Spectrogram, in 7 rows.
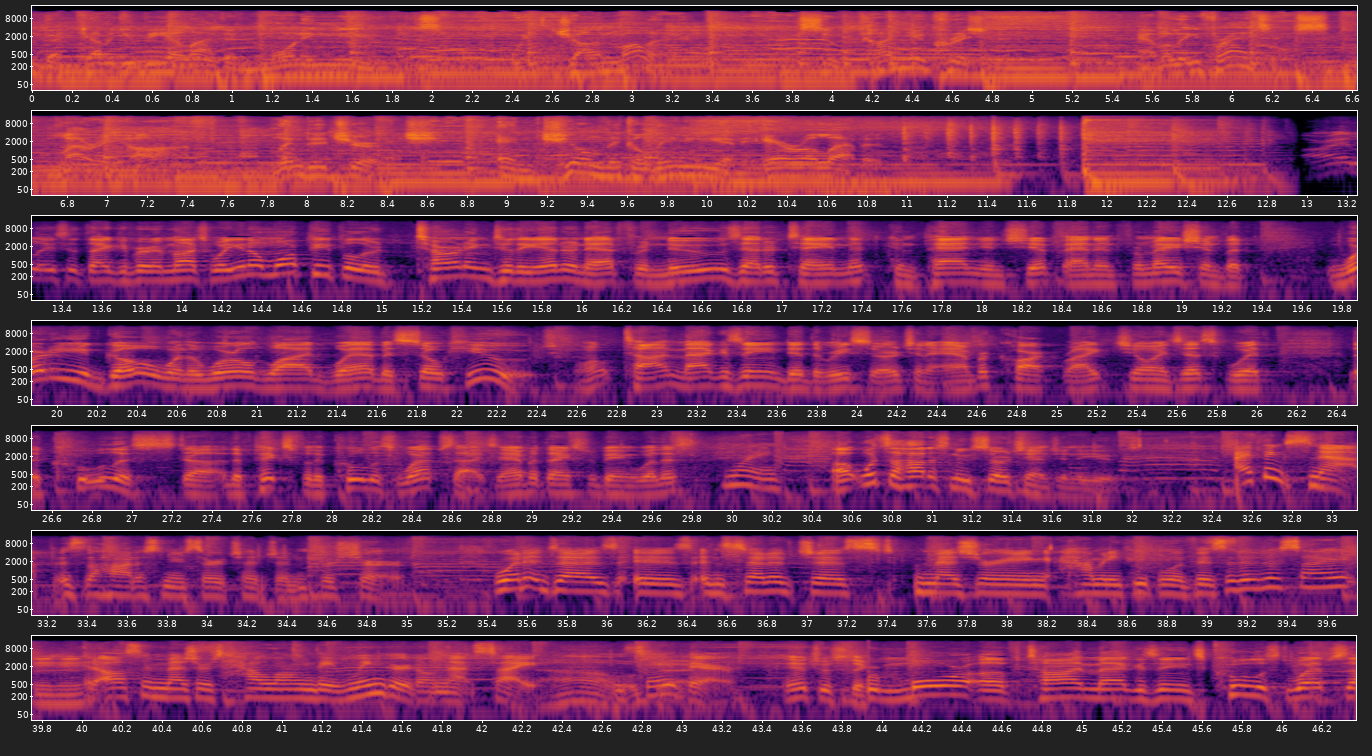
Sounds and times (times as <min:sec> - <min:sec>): Music: 0:00.0 - 0:46.3
Speech: 0:13.0 - 0:31.9, 0:41.2 - 0:46.3.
